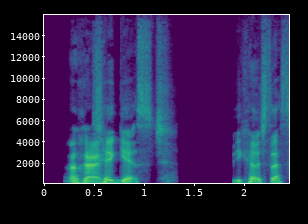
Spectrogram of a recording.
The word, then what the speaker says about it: Tigest: how to pronounce things and that's why I pronounced her name okay tigest because that's how she said it is she said it okay tigest and my instinct was to say tigist but it's tiest okay kadan is how you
